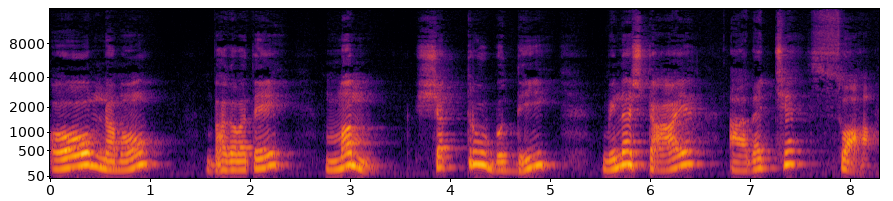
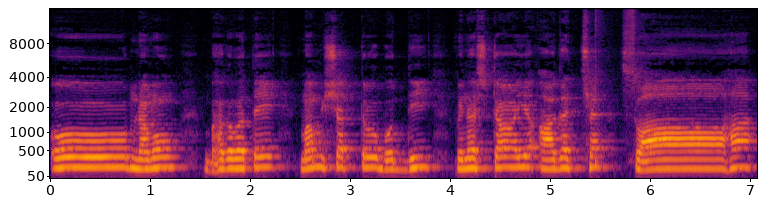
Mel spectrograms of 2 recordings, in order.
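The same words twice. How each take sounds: First: The mantra is spoken slowly, word by word. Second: The mantra is spoken at a normal pace.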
